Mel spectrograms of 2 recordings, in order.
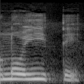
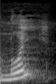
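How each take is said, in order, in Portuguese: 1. As duas primeiras vogais são separadas. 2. As duas primeiras vogais se juntam e formam um som só. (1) "Eu não falo noite" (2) "eu falo noite. O O e o I bem juntinho"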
